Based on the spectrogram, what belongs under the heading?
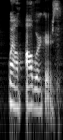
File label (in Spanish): Voice Acting es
